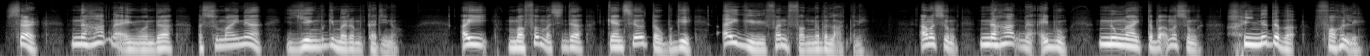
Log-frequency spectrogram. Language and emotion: Manipuri, disgusted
